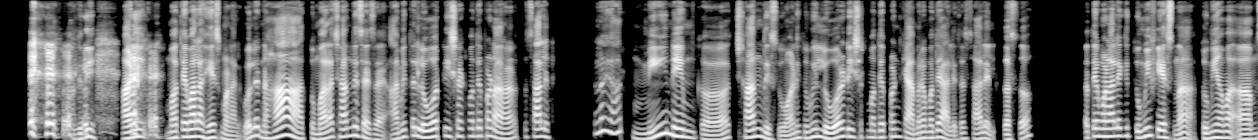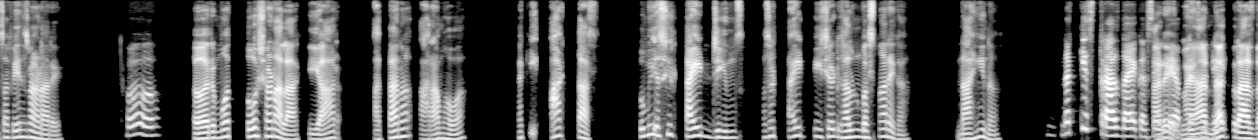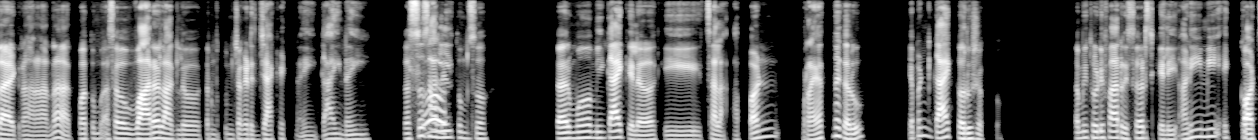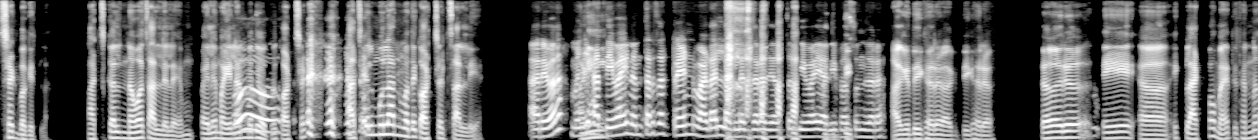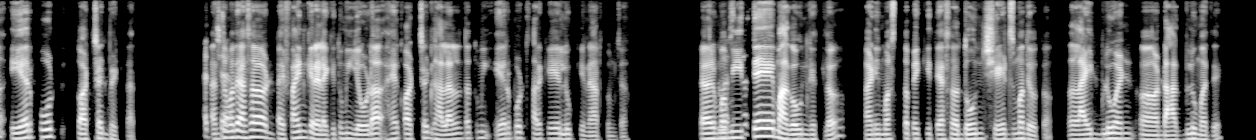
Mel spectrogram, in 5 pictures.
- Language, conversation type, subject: Marathi, podcast, आराम अधिक महत्त्वाचा की चांगलं दिसणं अधिक महत्त्वाचं, असं तुम्हाला काय वाटतं?
- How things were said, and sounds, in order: laugh; in English: "लोअर"; in English: "लोअर"; other background noise; in English: "को-ऑर्ड सेट"; tapping; in English: "को-ऑर्ड सेट"; in English: "को-ऑर्ड सेट"; laugh; laugh; in English: "प्लॅटफॉर्म"; in English: "को-ऑर्ड सेट"; in English: "को-ऑर्ड सेट"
